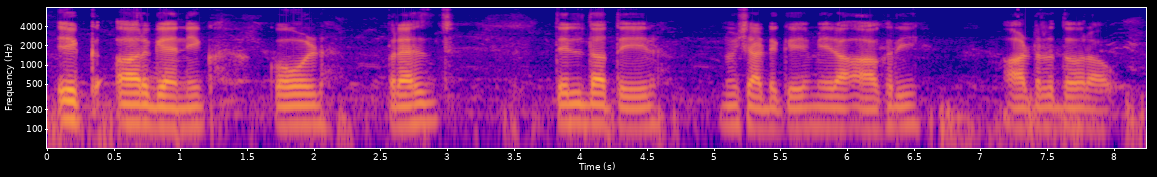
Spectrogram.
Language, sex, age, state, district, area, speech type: Punjabi, male, 18-30, Punjab, Hoshiarpur, rural, read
